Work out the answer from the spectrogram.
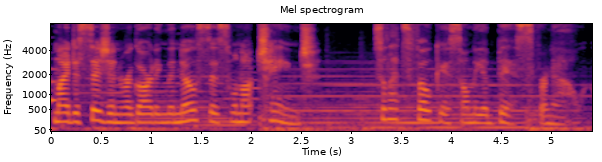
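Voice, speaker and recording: A woman voicing a dignified, dutiful leader in a video game, measured, formal and authoritative. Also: mid-range voice, music in the background, lightly acted. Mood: resolute. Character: composed, resolute female leader, dutiful and dignified.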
